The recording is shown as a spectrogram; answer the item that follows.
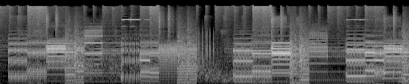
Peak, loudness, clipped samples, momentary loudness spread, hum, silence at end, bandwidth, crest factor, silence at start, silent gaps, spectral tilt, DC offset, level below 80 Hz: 0 dBFS; -16 LUFS; under 0.1%; 9 LU; none; 0 s; 17.5 kHz; 18 dB; 0 s; none; 0 dB/octave; under 0.1%; -52 dBFS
